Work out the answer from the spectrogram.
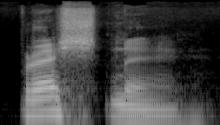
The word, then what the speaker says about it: प्रश्न: प्रश्न। सिर्फ होठों का जुड़ाव ही रहेगा।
